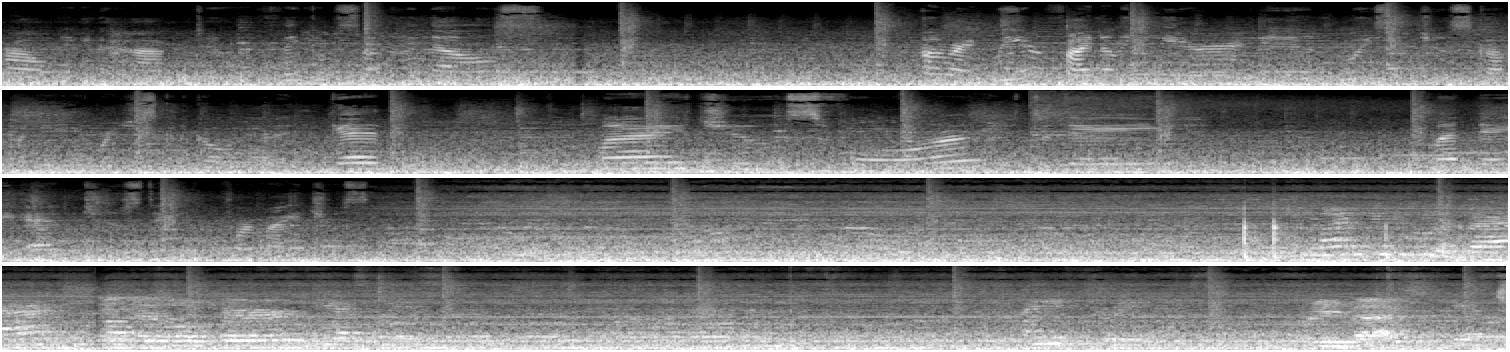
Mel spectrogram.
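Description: Low steady rumble with a faint voice, then, from about halfway in, background music and people talking.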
